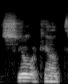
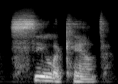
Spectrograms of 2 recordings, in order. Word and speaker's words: coelacanth: it mexico the coelacanth for those of you who don't know how to pronounce it i believe that's how you pronounce it it's coelacanth though the spelling is is kind of weird but this is protect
